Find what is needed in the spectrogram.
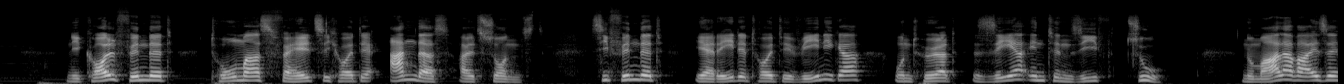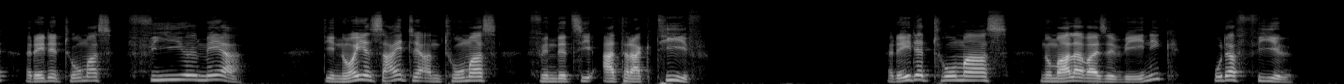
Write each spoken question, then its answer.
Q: Redet Thomas normalerweise wenig oder viel?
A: viel. Normalerweise redet Thomas viel.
